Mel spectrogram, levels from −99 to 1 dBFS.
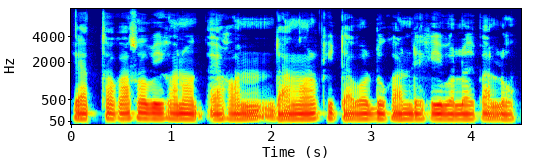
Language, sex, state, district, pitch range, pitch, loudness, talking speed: Assamese, male, Assam, Kamrup Metropolitan, 90-95 Hz, 95 Hz, -16 LUFS, 120 wpm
